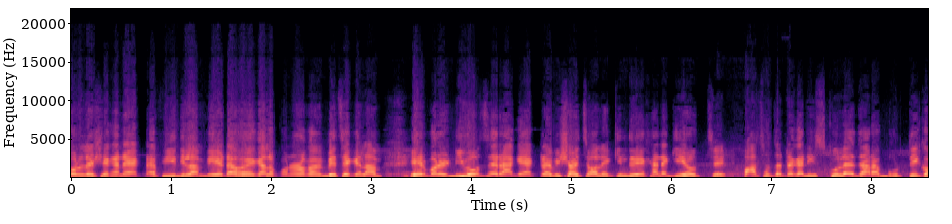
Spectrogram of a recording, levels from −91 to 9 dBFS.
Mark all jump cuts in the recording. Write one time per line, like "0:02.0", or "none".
0:06.6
